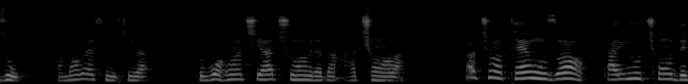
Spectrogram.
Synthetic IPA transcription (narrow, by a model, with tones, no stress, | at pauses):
zo˨ | a˨mːa˦ba˦a˦fĩ˧mĩ˨kʲĩ˦ba˧ | to˨bu˦a˨ɦũ˦a˦t͡ʃi˦a˦t͡ʃũ˦a˦be˨ɾã˨dã˨a˨t͡ʃõ˦a˧ba˨ | a˨t͡ʃõ˦a˨˧tʰa˨˦nũ˧zo˦˨ta˧ju˦t͡ʃõ˦da˨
